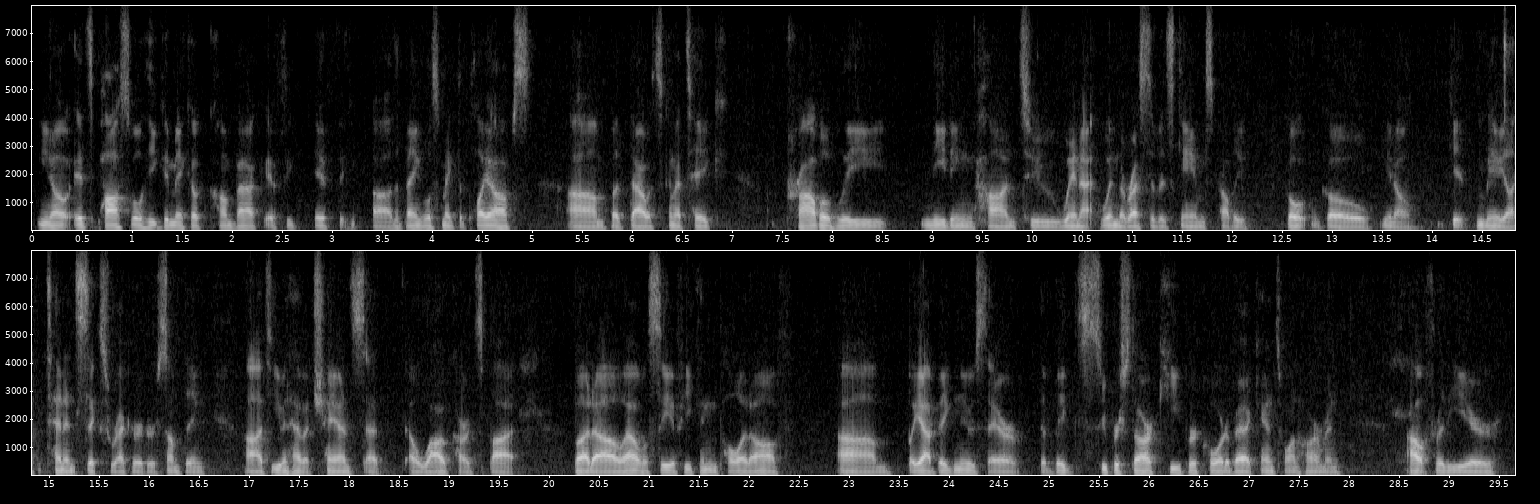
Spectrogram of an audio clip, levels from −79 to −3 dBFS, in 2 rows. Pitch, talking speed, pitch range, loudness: 80 Hz, 180 wpm, 80-90 Hz, -27 LUFS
